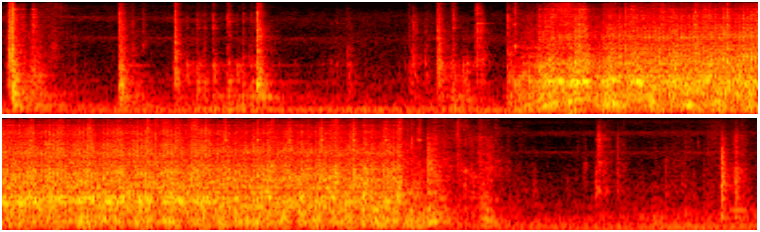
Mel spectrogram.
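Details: Small engine on a nearly dead battery cranks fast and evenly for about three seconds but won't fire; owner suspects the carburetor is flooding or the mixture is wrong.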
